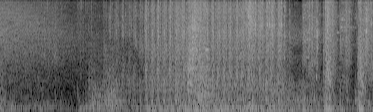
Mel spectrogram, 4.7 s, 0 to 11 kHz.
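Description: Dense rapid gunfire from a CS:GO match, including an AK-47, rattles in quick bursts through the whole stretch, loud and continuous.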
